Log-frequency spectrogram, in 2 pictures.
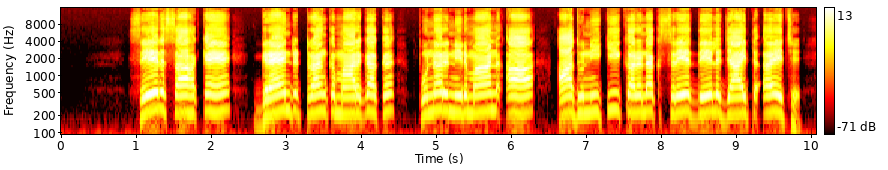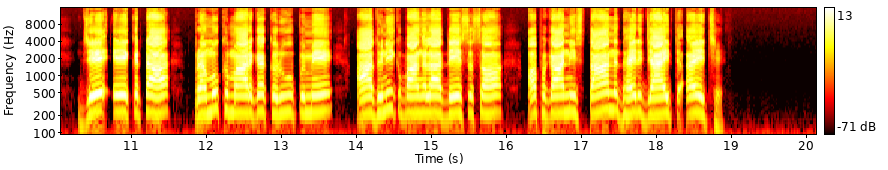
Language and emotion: Maithili, neutral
